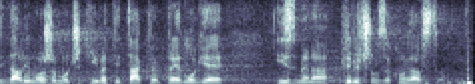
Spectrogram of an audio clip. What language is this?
Serbian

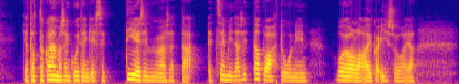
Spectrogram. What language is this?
Finnish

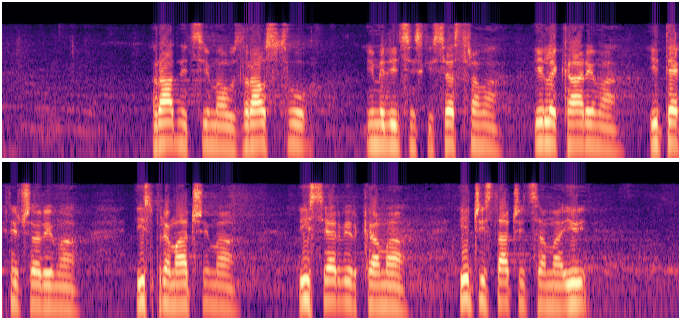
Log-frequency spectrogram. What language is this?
Serbian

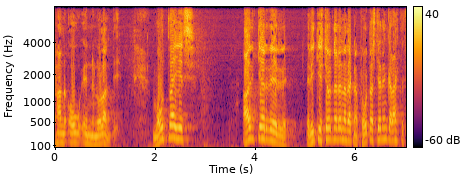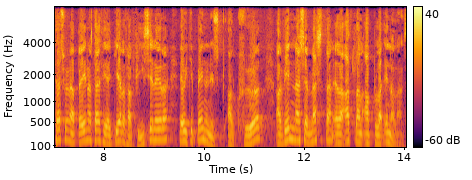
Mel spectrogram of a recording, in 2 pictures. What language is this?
Icelandic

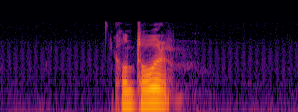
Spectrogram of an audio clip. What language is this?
Norwegian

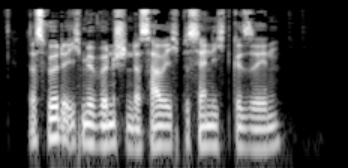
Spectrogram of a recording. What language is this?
German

